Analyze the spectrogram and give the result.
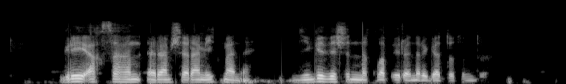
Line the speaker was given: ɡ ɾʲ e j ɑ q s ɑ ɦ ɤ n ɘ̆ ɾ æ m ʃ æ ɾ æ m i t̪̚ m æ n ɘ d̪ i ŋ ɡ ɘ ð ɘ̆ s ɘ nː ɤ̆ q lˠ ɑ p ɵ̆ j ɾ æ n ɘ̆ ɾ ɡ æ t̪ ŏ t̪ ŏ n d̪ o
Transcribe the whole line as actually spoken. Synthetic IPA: ɡ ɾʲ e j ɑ q s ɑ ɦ ɤ n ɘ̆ ɾ æ m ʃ æ ɾ æ m i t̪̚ m æ n ɘ d̪ i ŋ ɡ ɘ ð ɘ̆ ʃ ɘ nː ɤ̆ q lˠ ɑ p ɵ̆ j ɾ æ n ɘ̆ ɾ ɡ æ t̪ ŏ t̪ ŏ n d̪ o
